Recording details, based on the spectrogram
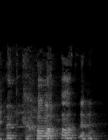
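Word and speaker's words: Porthcawl: And she lives with her beagle Nellie in a small seaside town called Portcall. Is that how you say it? Portcall. Portcall. Yeah. Portcall.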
